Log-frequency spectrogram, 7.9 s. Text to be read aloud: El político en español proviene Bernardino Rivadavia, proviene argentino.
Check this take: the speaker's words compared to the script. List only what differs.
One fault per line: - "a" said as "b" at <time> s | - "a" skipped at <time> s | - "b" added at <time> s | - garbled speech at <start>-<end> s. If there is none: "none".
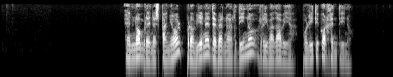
- "político" said as "nombre" at 2.7 s
- "de" added at 4.2 s
- "proviene" said as "político" at 6.0 s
